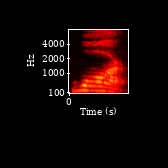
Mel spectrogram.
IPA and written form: wôr (WAR)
